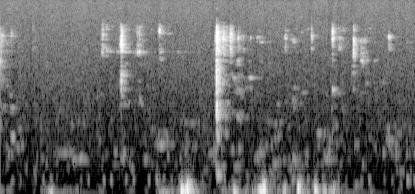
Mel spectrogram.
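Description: Faint, irregular clicking of computer keyboard keys and mouse buttons, with a few soft low thumps in among the clicks.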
